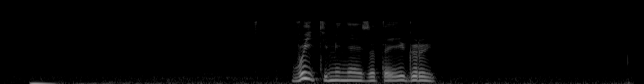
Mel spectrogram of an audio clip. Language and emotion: Russian, angry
